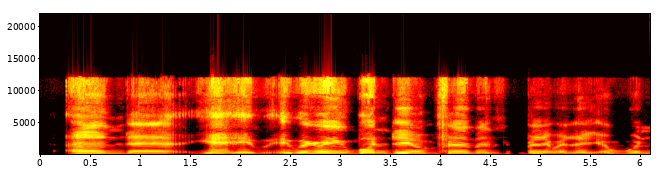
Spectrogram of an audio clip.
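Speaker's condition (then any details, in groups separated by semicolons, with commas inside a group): Cerebral palsy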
